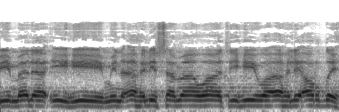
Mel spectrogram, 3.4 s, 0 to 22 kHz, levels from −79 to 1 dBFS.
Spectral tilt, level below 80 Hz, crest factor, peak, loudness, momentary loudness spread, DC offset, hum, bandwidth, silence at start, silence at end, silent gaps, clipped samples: -4.5 dB/octave; -54 dBFS; 10 dB; -4 dBFS; -13 LUFS; 2 LU; under 0.1%; none; 11 kHz; 0 s; 0 s; none; under 0.1%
